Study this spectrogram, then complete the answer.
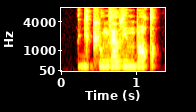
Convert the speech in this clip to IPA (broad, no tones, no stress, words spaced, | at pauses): ɡʲəbʂunzau̯zi mbutˤ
